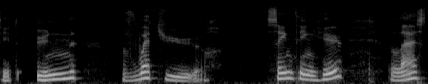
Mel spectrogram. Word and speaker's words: voiture: It's à la fin d'un mot, at the end of a word, then you shouldn't pronounce this like here, une voiture.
